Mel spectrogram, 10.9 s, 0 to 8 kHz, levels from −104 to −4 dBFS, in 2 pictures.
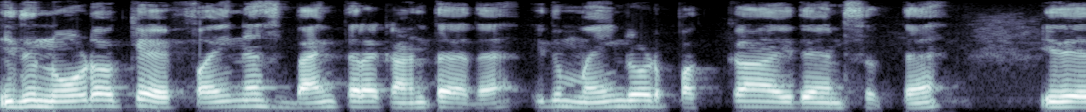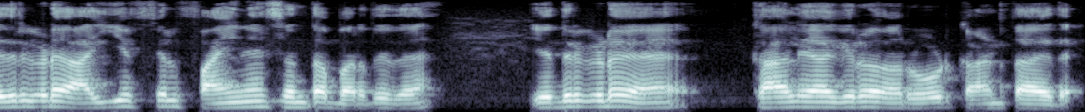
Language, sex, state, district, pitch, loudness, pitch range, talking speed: Kannada, male, Karnataka, Mysore, 140 Hz, -15 LUFS, 130-155 Hz, 135 wpm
